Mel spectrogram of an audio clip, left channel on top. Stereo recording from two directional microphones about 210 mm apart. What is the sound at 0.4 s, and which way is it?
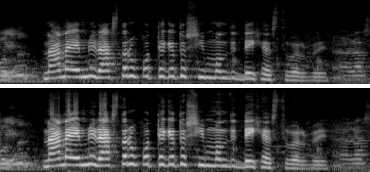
A woman's voice, centre (ahead or behind).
